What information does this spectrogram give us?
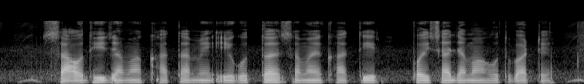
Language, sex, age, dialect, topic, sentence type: Bhojpuri, male, 25-30, Northern, banking, statement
